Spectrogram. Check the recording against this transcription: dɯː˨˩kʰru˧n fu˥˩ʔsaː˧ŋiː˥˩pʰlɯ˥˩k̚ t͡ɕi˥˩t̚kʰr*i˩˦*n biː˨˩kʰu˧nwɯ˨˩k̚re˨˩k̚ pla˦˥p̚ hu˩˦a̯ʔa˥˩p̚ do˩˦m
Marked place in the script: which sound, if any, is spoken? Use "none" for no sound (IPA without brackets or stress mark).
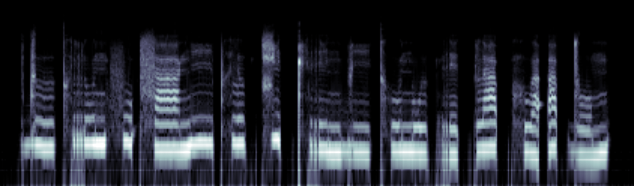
i˩˦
